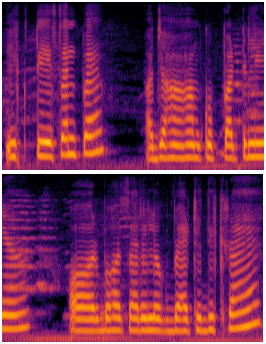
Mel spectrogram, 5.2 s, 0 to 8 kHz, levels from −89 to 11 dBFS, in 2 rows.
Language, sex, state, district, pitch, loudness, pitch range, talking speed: Hindi, female, Madhya Pradesh, Katni, 230 Hz, -14 LUFS, 220-260 Hz, 170 wpm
